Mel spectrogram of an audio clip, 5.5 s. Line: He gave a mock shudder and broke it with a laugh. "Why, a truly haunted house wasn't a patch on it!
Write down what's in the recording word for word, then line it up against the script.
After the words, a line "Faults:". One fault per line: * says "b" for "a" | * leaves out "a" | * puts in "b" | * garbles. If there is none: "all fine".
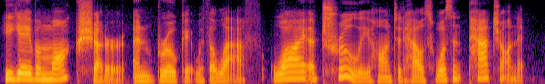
He gave a mock shudder and broke it with a laugh. "Why, a truly haunted house wasn't patch on it!
Faults:
* leaves out "a"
